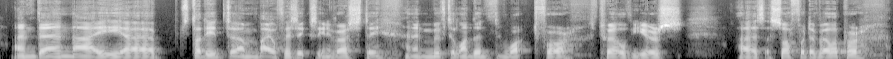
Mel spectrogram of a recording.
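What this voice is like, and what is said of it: Scottish accent. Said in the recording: “people were probably expecting a Greek accent, but it's a Scottish accent.”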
